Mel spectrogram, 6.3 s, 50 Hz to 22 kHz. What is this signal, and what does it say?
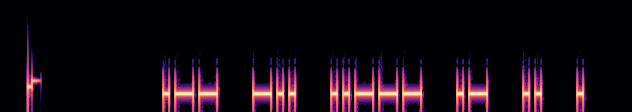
Morse code, heard as a keyed tone, about 19 wpm, spaced as for 14 wpm, 700 Hz. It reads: WD2AIE
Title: 128 Lesson 21g - Number 6 - Call Signs 20wpm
